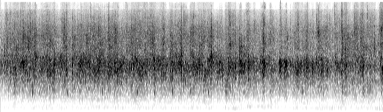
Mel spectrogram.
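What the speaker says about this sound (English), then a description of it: "So it's a big clap once again for her." An audience at a literary festival's inaugural session in London gives warm, continuous applause for a speaker, a thick, even patter of many hands with little talk.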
